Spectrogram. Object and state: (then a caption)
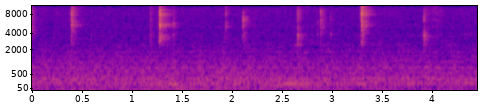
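Soap bar being scored with a blade. A thin metal blade scores crosshatch lines into the surface of an orange and white striped solid soap bar held in a hand. Soft, bright, crisp clicks and scrapes come at irregular intervals over a quiet, low hiss, with three sharper ticks standing out.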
